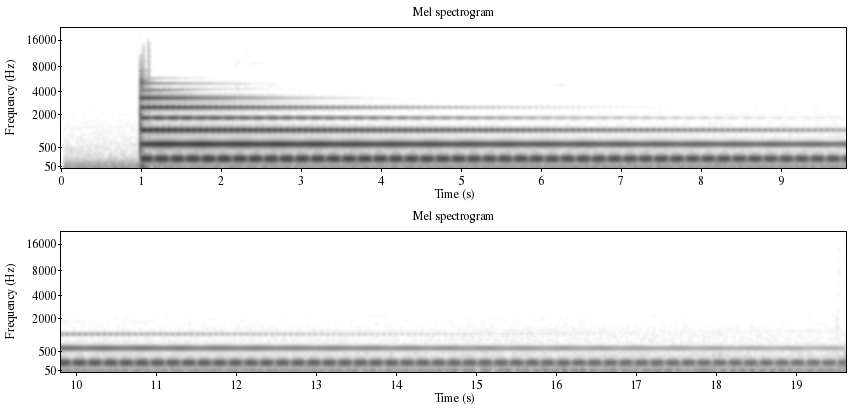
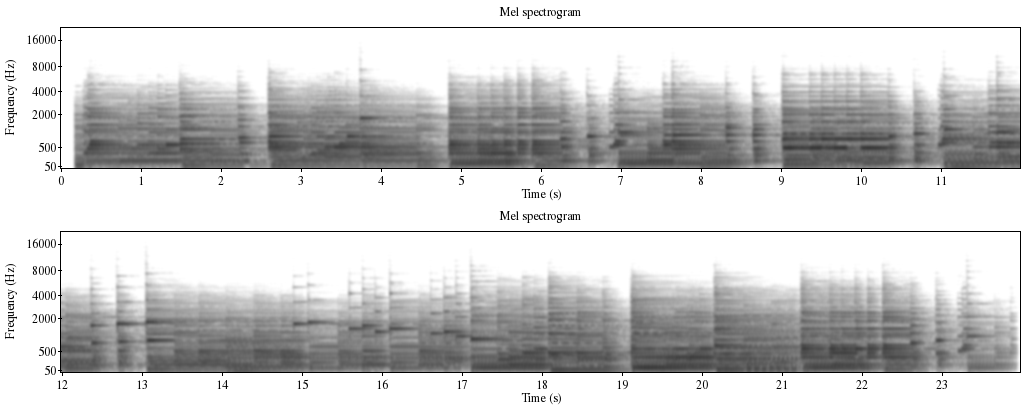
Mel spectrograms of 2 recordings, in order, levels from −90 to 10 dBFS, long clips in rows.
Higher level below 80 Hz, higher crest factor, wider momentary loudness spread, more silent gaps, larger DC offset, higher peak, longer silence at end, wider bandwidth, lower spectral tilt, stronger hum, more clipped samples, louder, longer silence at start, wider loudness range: second, -52 dBFS vs -38 dBFS; first, 22 dB vs 14 dB; first, 26 LU vs 9 LU; neither; neither; about the same, 0 dBFS vs -2 dBFS; about the same, 0 s vs 0.1 s; first, 9 kHz vs 7.4 kHz; second, -5 dB/octave vs -8.5 dB/octave; neither; neither; about the same, -18 LUFS vs -17 LUFS; first, 0.95 s vs 0.15 s; first, 24 LU vs 4 LU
